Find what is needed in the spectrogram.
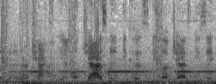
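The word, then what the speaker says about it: Jazmin: Well, Jasmine, because we love jazz music, we love jazz chords, and we put it into the name of our group.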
